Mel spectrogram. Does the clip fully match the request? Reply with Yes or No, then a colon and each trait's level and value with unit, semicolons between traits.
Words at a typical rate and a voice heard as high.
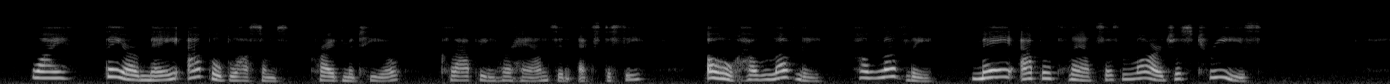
No: slow, 110 wpm; high, 215 Hz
